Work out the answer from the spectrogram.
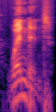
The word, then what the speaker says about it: Wendt: how people add an extra n in there wend W wend wend it's like the like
